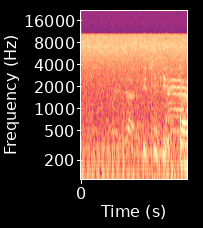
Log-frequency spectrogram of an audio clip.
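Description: Low hum and hiss of an old videotape recording, then about halfway in a voice comes in with wavering, falling glides, the opening of a song.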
